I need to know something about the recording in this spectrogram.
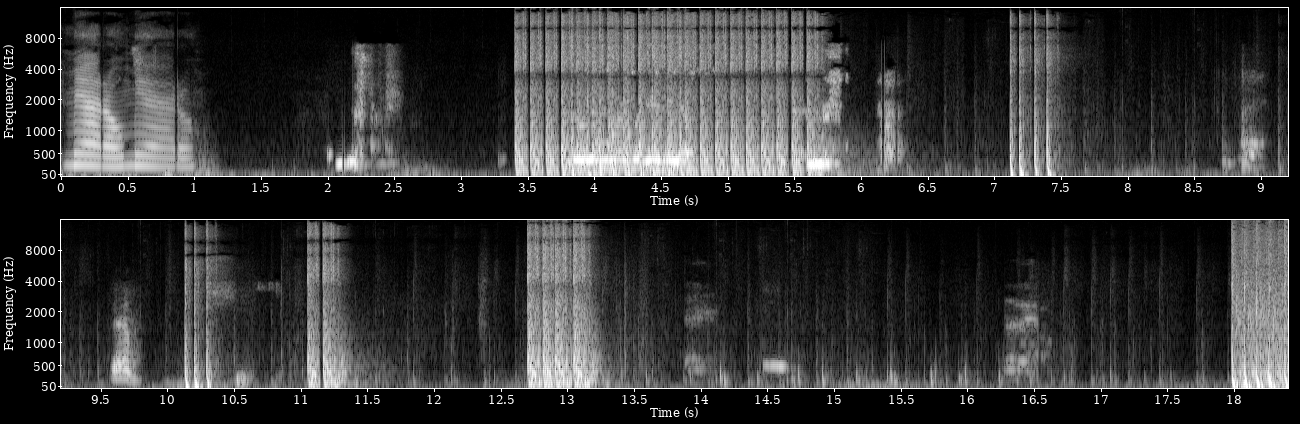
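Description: Footsteps run over dry ground and hard floors.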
